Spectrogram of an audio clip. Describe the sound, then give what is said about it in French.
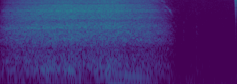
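A long, deep breath drawn in through the nose as part of a breathing exercise, a steady airy rush lasting just over a second before cutting off into near silence. It is fairly loud, with no talking. “Tu inspires,”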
